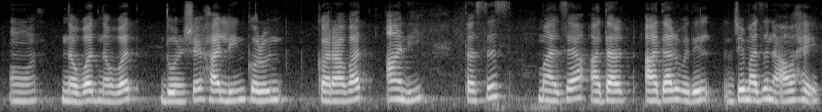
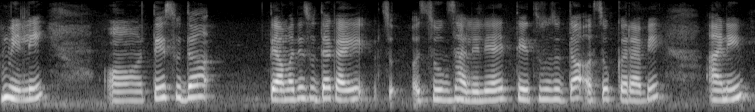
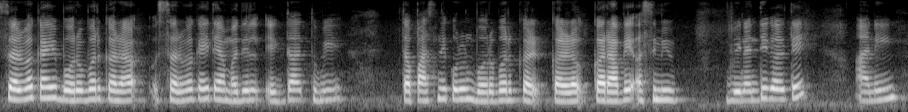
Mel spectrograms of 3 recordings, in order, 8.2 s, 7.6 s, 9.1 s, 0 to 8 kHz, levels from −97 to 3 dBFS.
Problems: background sounds at intervals, background conversations at intervals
